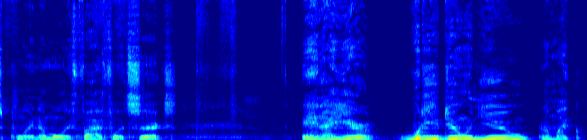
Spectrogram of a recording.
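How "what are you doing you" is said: higher-pitched imitation of a drill sergeant; drill sergeant catchphrase. Drill sergeant to the recruit who bumped him, high-pitched challenge. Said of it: "that's something he'd always say".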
